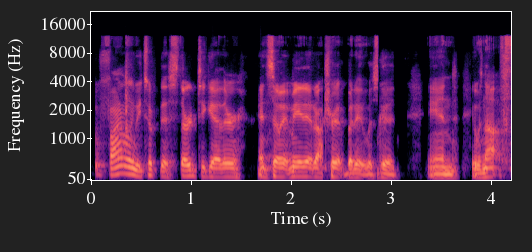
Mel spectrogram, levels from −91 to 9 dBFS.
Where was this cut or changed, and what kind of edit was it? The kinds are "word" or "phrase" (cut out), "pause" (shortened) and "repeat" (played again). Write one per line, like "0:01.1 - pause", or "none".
0:01.0 - word
0:02.3 - word
0:02.9 - word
